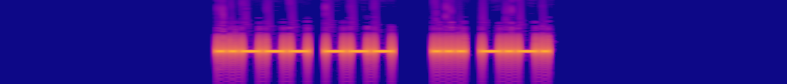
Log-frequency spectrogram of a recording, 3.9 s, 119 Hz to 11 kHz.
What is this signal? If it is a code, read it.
Morse code, heard as a keyed tone, about 40 wpm, 700 Hz. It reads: 2O SC
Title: Winter Field Day Exchanges Encore 40wpm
